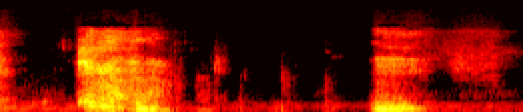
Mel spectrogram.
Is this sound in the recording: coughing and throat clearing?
yes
